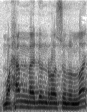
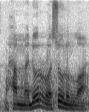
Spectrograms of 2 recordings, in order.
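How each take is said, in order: First: A clear n sound ends Muhammadun. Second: The n merges into the following r sound. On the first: The speaker calls it wrong. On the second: The speaker calls it right.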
